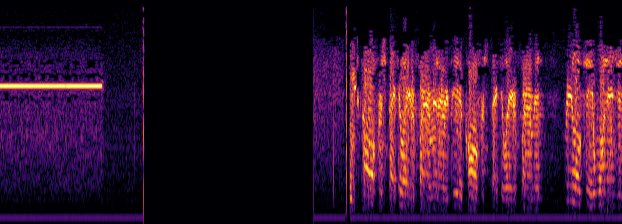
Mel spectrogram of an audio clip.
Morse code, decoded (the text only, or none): none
